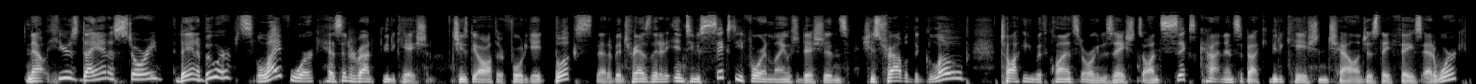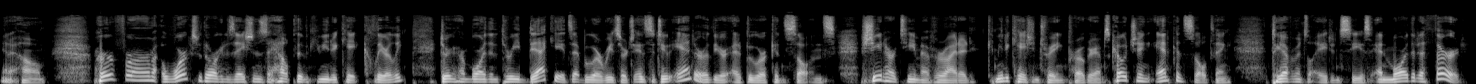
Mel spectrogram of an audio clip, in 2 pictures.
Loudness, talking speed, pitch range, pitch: -18 LUFS, 190 wpm, 105-145 Hz, 120 Hz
